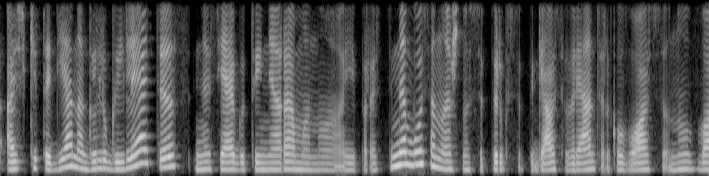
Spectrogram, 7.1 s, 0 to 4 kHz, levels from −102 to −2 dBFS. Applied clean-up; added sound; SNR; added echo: none; none; none; none.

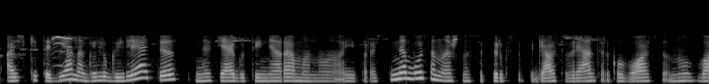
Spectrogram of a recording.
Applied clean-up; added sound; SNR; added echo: neural mask model RNNoise.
